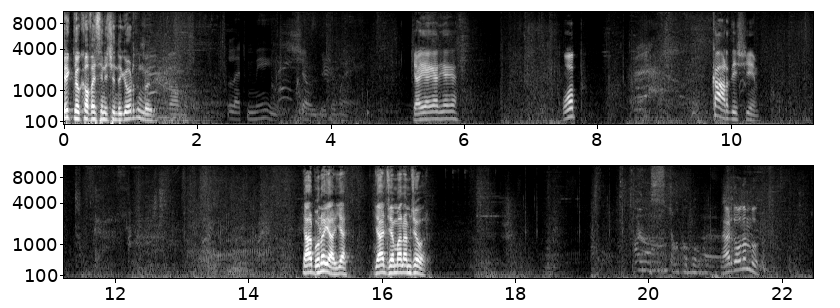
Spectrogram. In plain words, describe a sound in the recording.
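A young man talks excitedly, close to a microphone.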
